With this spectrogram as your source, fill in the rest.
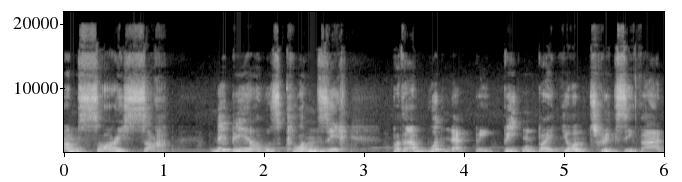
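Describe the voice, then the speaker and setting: A put-on character voice sits at a fairly high pitch. It moves at a moderate pace and swings very widely in pitch. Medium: read story.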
